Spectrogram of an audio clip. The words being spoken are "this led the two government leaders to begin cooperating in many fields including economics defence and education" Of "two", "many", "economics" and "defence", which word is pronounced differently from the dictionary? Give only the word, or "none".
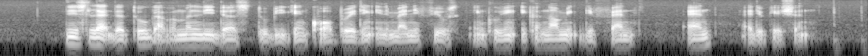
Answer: economics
